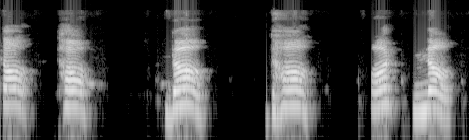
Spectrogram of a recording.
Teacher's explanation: जो जीभ होगी वो दांतों को छू के जाएगी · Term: दंत्य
